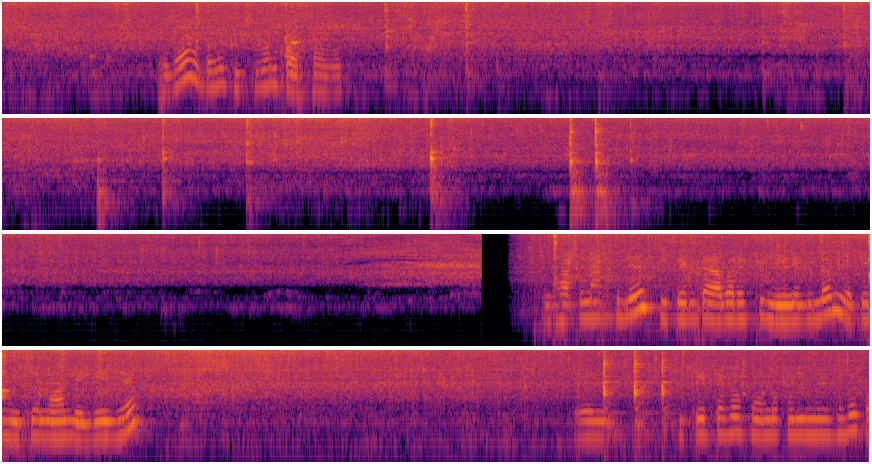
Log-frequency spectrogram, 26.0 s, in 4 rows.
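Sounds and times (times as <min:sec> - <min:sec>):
chicken sizzling in oil: 0:00.0 - 0:26.0
metal spatula clacking against pan: 0:10.8 - 0:11.2, 0:24.0 - 0:24.7.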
